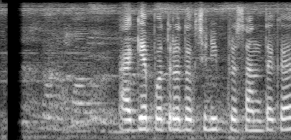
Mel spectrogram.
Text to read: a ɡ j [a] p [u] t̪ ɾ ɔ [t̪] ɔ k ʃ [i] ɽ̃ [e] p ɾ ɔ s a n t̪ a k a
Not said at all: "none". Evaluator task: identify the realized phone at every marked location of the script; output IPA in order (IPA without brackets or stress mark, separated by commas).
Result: a, ɔ, d̪, i, i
